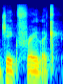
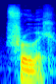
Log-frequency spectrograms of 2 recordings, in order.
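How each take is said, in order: First: The name is said with an anglicized pronunciation. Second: The name is said with a German pronunciation. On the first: This is how the bearer says his own name. "is how he pronounced it" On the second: This is the original form, meaning cheerful. "right, in German"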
